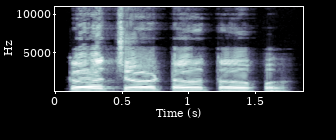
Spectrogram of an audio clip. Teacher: इनको बोलते समय साउंड कम बाहर मतलब सांस जो है वो कम बाहर निकलती है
